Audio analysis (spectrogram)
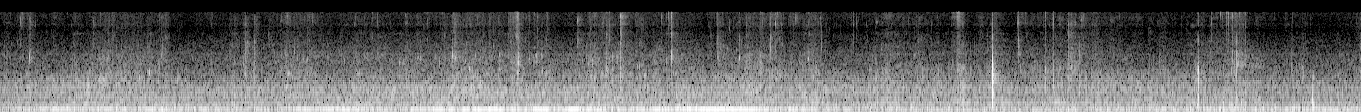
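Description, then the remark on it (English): Water at the shore makes a soft, steady wash with a low rumble beneath it. There is no talking, only an occasional faint knock or click, including one sharper tap near the end. “We're going to take a short detour to the shore here and just listen to the water.”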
